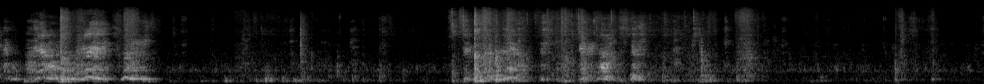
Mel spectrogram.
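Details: Playing eight-week-old toy poodle puppies, the final litter of Tami, give two loud clusters of rough, harmonic growls and whines separated by a quieter stretch of soft scuffling, with some human speech in the background.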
